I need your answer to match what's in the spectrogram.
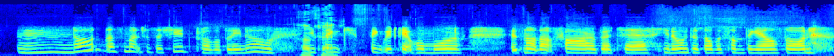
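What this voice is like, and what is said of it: Scottish accent. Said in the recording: “That's an accent you have there. ... from Scotland. ... Edinburgh.”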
